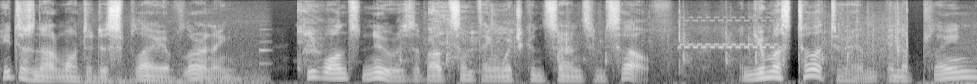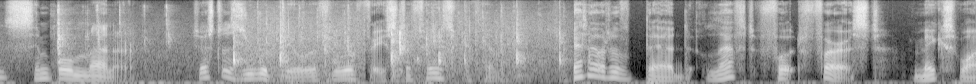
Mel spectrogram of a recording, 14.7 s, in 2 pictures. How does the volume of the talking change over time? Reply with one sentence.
The loudness of the talking stays about the same.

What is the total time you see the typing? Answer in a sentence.
The typing can be heard for 9 seconds in total.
